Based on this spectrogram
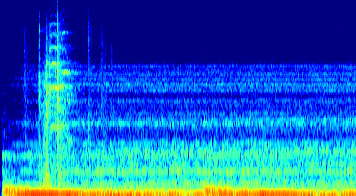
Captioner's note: suspenseful music; door squeaking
